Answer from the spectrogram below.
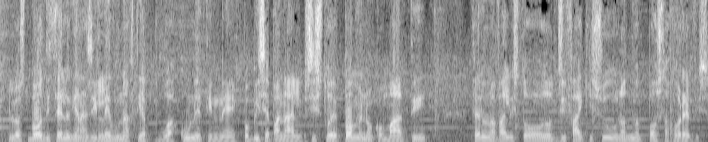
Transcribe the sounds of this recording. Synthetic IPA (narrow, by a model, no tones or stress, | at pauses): lo̞st̪bo̞d̪iθe̞lo̞ʝɐnɐzile̞vunɐft̪iɐpuɐkune̞t̪inːk̚po̞mbise̞pɐnɐlipsist̪o̞e̞po̞me̞no̞ko̞mɐt̪i | θe̞lo̞nɐvɐlist̪o̞d͡zifɐcisunɐðume̞po̞sθɐxo̞ɾe̞vis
